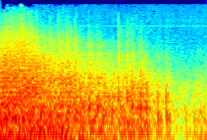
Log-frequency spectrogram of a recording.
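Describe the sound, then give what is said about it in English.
A deep, sustained rumble of thunder, a sound effect mixed in with digital audio, rolls loudly at first, then slowly fades and thins out over about two seconds, with no voices present. “So let's put in some thunder for the Chief Joseph scene.”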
